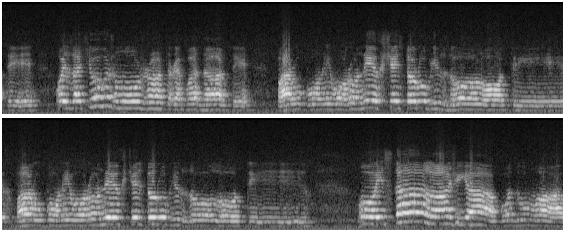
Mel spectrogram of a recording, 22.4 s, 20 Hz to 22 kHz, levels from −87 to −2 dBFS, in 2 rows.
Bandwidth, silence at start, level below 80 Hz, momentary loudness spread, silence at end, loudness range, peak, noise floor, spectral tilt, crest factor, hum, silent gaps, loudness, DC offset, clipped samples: 19.5 kHz; 0 s; -54 dBFS; 17 LU; 0 s; 6 LU; -8 dBFS; -49 dBFS; -4.5 dB/octave; 14 dB; none; none; -21 LUFS; under 0.1%; under 0.1%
